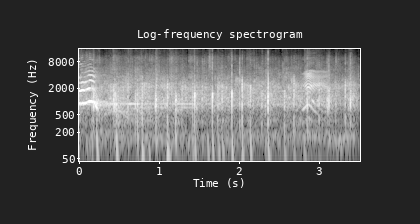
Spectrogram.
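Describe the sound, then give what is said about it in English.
The audience of a live show claps for itself steadily, a dense wash of many hands with sharp irregular slaps, while a few faint calls and whoops rise over the applause. “So I would like you all to give yourselves a big round of applause.”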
